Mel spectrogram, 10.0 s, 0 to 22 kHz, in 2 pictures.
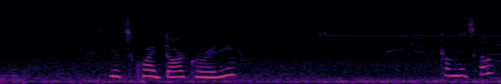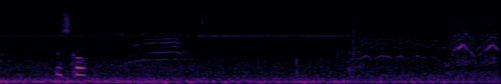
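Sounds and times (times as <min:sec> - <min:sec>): high-pitched insect trill: 0:03.2 - 0:04.5, 0:05.1 - 0:10.0
faint high animal calls: 0:03.8 - 0:05.1, 0:08.6 - 0:10.0.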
